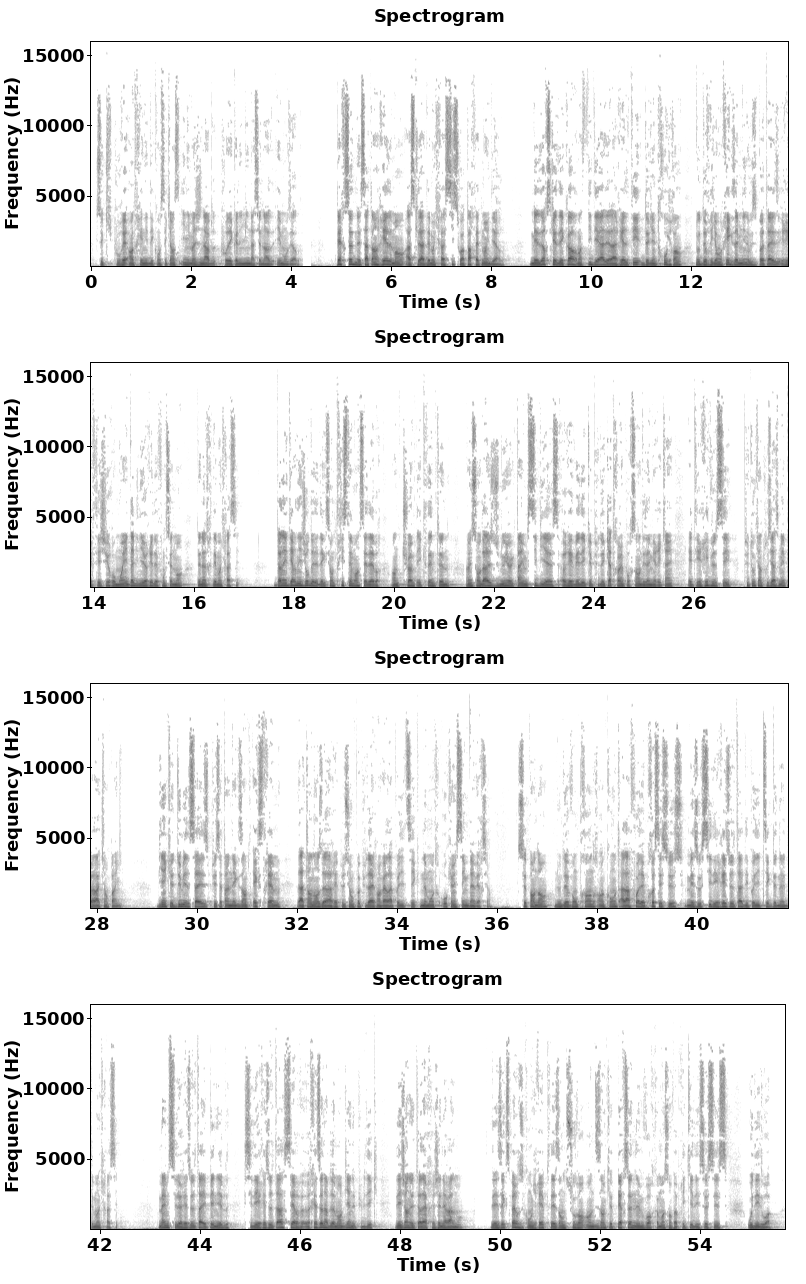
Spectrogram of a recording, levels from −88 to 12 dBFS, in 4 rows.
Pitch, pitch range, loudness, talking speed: 105 Hz, 100-120 Hz, -29 LUFS, 180 wpm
